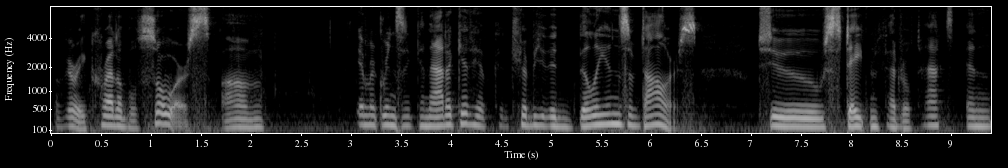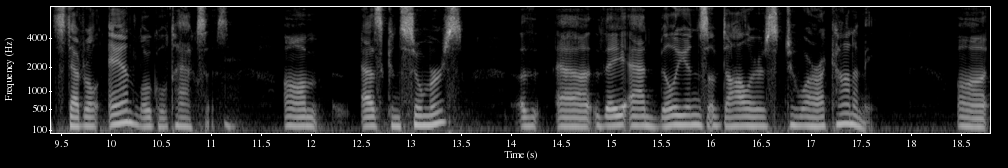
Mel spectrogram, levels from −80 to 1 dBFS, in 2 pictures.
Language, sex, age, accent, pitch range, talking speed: English, female, 50-69, American, 135-170 Hz, 120 wpm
